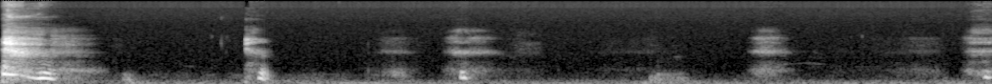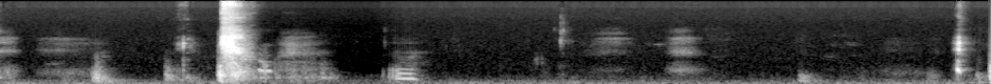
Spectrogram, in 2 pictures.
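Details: Adult's unexplained sneezing fit after an hour of nasal irritation, cause unknown (allergy medication taken), congested toward the end: quiet sneezes then one loud forceful burst, with sniffs and breaths between.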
